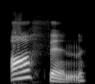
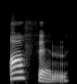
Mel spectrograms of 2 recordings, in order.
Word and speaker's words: often: You don't pronounce the T at all. It disappears. Common examples: listen to listen. often to often. Castle to castle. Whistle to whistle. Fasten to fasten. Christmas to Christmas. Sentences to repeat.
